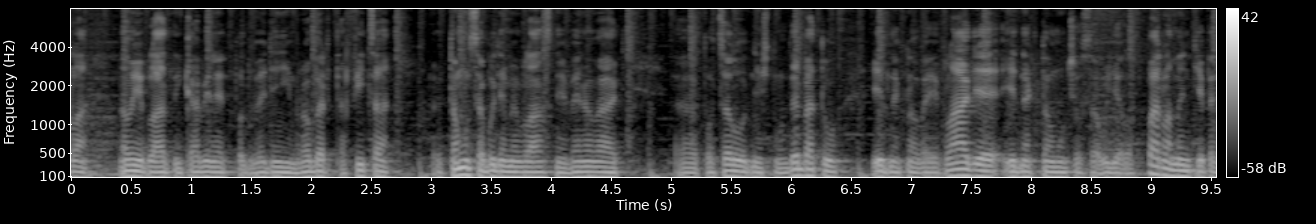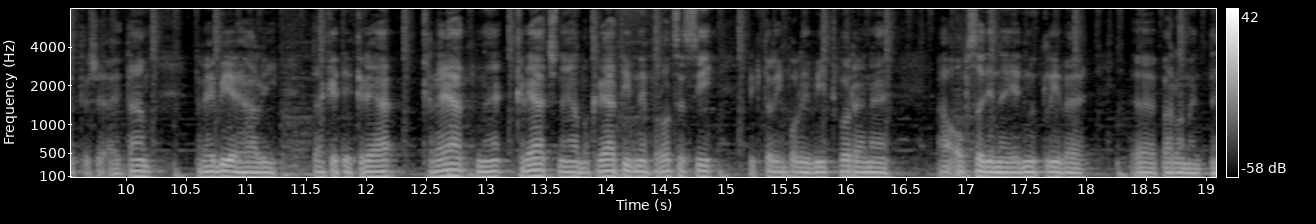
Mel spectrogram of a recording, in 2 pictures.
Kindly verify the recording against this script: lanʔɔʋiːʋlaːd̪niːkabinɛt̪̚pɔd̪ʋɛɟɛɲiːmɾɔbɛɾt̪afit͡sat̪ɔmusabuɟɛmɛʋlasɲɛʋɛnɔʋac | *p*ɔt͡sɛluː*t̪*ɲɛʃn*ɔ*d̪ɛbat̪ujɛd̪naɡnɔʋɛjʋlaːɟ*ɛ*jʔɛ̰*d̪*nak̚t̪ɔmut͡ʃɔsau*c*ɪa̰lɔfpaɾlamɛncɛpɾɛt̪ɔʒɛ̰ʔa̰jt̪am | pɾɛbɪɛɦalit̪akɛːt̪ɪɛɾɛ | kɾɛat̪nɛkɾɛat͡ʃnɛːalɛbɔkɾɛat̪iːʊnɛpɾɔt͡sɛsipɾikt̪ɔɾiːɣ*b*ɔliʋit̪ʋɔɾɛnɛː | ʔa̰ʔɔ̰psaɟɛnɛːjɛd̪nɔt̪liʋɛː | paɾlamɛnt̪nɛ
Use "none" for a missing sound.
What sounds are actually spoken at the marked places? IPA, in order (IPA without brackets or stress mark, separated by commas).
p, d̪, u, ɛ, d̪, ɟ, b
